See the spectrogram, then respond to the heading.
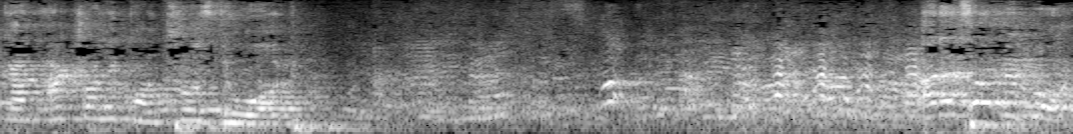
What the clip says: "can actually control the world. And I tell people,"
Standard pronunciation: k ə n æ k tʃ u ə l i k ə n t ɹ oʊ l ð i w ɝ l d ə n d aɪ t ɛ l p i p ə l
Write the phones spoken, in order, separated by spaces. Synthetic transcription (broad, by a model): k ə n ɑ k tʃ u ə l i k ə n t ɹ oʊ l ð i w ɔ d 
